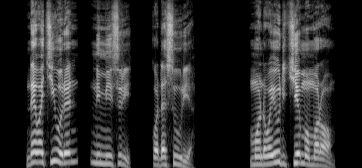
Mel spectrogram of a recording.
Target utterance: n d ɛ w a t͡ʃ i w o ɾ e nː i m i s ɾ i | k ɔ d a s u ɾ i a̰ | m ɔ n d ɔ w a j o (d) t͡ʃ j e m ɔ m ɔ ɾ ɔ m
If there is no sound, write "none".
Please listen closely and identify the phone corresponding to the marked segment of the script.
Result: d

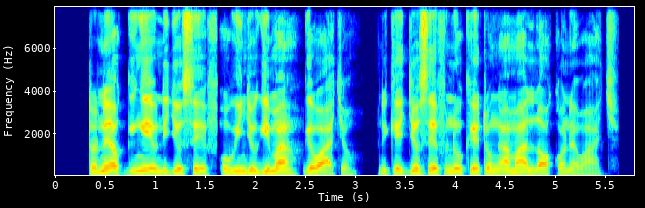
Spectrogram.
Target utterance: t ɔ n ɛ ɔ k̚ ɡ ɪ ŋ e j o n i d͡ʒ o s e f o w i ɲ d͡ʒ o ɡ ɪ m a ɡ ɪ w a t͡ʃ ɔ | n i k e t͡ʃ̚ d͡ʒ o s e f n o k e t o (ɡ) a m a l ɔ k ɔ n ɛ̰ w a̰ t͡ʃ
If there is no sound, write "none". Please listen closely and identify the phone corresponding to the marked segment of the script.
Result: ŋ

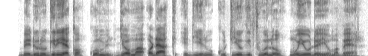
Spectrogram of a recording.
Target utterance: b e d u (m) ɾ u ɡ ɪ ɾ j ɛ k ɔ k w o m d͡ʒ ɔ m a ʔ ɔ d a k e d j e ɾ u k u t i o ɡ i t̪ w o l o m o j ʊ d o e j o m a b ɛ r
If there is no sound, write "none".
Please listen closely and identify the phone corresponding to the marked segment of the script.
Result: none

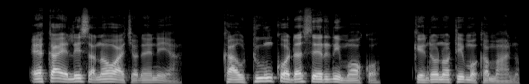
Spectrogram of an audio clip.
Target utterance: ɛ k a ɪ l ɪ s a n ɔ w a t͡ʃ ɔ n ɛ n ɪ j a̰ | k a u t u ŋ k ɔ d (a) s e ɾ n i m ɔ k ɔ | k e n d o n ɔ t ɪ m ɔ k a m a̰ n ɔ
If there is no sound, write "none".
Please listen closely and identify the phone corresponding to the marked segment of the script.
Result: a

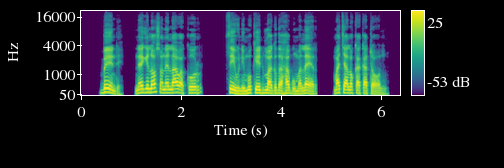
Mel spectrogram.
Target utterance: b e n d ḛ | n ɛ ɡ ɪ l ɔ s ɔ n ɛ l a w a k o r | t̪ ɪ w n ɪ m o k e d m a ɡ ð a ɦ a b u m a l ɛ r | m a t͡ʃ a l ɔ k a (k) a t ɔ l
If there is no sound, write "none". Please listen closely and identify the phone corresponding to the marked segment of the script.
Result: k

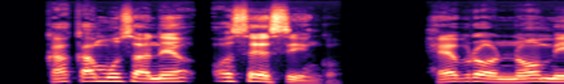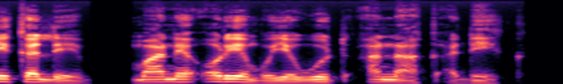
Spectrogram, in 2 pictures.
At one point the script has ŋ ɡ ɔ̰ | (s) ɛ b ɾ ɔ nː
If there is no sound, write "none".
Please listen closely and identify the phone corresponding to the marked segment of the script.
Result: h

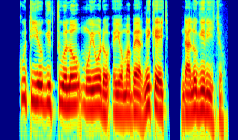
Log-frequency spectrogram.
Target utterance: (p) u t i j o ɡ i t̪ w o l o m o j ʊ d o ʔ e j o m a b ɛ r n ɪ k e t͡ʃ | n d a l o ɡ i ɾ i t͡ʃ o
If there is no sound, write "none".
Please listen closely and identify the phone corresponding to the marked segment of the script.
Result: k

